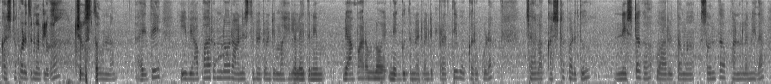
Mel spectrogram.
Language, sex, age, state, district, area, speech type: Telugu, female, 45-60, Andhra Pradesh, Kurnool, rural, spontaneous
